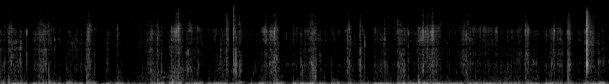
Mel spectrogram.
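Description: A small white lump of homemade glue slime is squeezed and folded in the fists of pink latex-gloved hands above a table. It gives a steady stream of soft, wet crackling and sticky crinkling, with brief bright snaps throughout and one sharp pop near the end.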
